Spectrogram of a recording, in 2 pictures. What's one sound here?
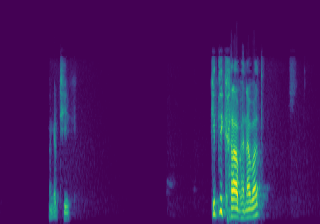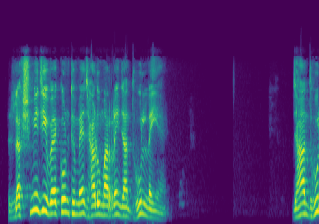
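A man sings into a microphone in a melodic chant, with pauses between phrases.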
